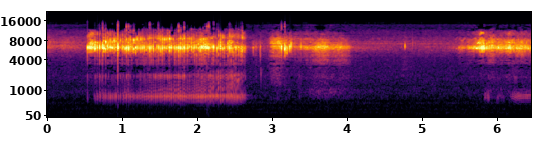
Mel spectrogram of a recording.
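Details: Pug sleeping and snoring, recorded 2010 on a Flip Video camcorder: loud rattling snore, long noisy breath then softer snorts on the next in-breath.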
